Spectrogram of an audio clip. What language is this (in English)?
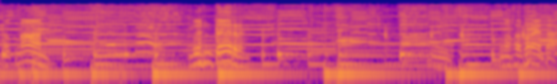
Indonesian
